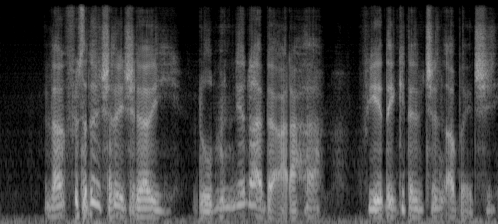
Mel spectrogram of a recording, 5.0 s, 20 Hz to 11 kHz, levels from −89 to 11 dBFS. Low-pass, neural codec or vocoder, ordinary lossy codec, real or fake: 9.9 kHz; autoencoder, 22.05 kHz, a latent of 192 numbers a frame, VITS, trained on many speakers; none; fake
